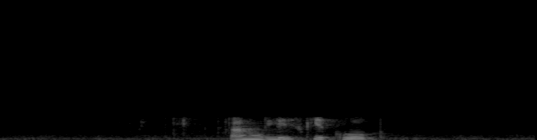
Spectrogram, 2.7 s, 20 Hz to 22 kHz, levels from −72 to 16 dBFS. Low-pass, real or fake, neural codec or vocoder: 3.6 kHz; real; none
